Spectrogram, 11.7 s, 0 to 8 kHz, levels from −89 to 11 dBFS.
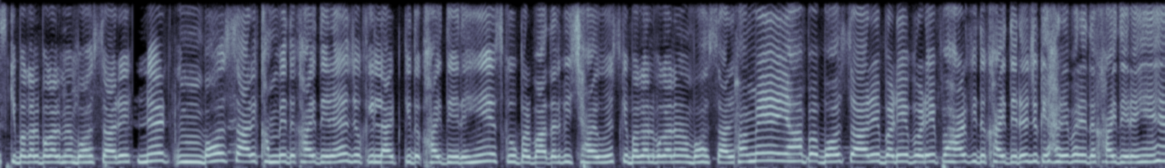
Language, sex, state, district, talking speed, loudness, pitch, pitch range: Hindi, female, Chhattisgarh, Korba, 290 wpm, -11 LUFS, 305 Hz, 290-320 Hz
